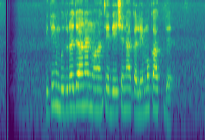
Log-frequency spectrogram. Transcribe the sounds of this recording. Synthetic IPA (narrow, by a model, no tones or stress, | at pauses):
it̪iŋbud̪uɾad͡ʒaːnanʋaɦansijəd̪eːʃənaːkəleːmokak̚d̪ə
